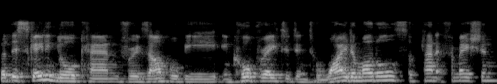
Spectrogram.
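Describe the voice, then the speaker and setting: A somewhat breathy man at a fairly quick pace, with ordinary pitch variation. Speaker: planetary science researcher. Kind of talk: lecture. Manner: fast.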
